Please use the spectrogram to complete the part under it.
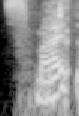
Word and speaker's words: Smyth: Smyth ist richtig ausgesprochen, ne? – Smyth ist genau. Richtig ausgesprochen. – Also wie Smith, nur mit Y.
